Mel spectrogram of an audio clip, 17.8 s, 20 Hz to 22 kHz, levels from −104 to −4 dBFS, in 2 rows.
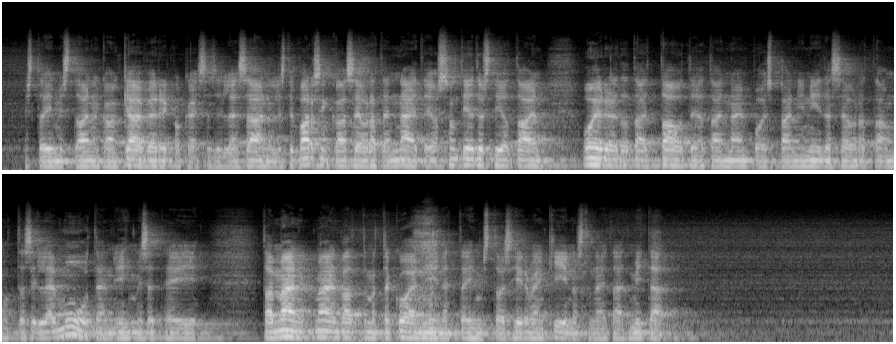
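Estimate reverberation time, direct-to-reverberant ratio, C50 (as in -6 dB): no single decay rate, 3.0 dB, 12.5 dB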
